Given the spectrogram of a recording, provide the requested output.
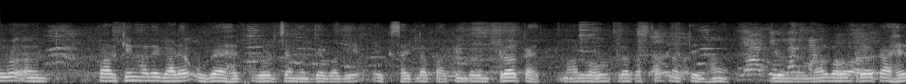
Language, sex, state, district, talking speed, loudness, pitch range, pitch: Marathi, male, Maharashtra, Mumbai Suburban, 160 wpm, -18 LUFS, 140-160 Hz, 150 Hz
